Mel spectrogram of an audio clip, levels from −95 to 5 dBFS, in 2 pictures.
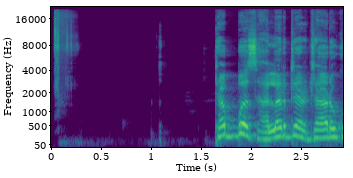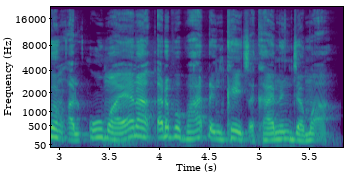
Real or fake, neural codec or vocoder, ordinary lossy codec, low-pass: real; none; none; none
